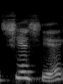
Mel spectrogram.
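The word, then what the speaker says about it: 谢: Untuk katanya sudah benar xie. Nah, kita balik lagi pada ton tadi, pada shengtiao tadi. Xie itu ada pada ton yang keempat.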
